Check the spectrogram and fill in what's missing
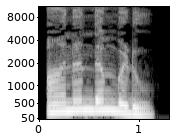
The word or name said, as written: ಆನಂದಂಬಡು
